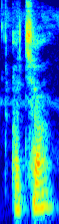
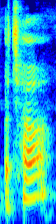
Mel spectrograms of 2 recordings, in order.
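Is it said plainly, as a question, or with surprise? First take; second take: plainly; question. First: It is said flatly as a plain statement. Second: It is said with a strong questioning tune.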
